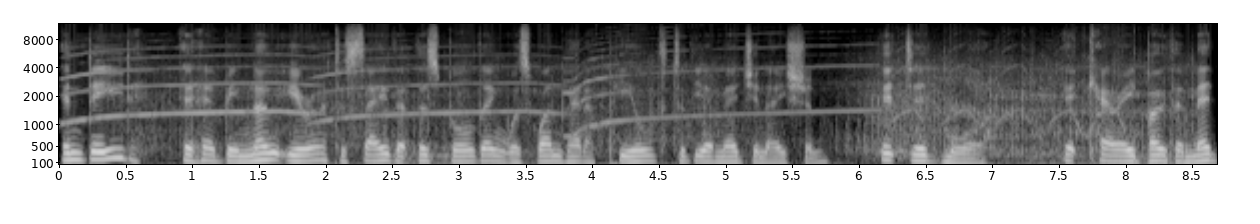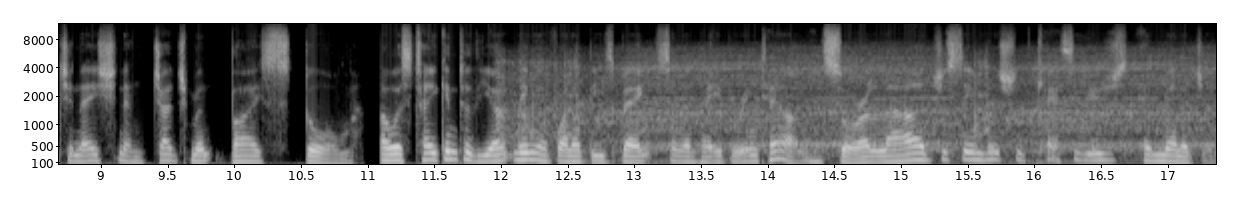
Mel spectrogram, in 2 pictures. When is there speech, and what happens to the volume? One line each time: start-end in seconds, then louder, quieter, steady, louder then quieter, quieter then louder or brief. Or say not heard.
0.0-17.3 steady.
